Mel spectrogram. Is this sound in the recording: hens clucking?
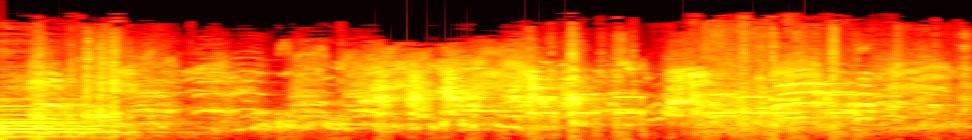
yes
